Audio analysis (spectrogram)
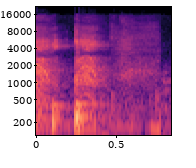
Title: Cough King Cole | #fishtanklive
